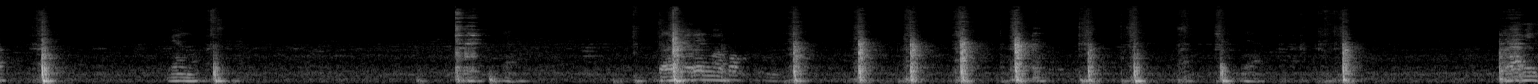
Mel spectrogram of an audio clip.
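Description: Knife chopping onions on a board while making Ilocano dinakdakan, with a run of sharp, evenly spaced chops, some bursts quick and others steady, heard close under occasional talk.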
